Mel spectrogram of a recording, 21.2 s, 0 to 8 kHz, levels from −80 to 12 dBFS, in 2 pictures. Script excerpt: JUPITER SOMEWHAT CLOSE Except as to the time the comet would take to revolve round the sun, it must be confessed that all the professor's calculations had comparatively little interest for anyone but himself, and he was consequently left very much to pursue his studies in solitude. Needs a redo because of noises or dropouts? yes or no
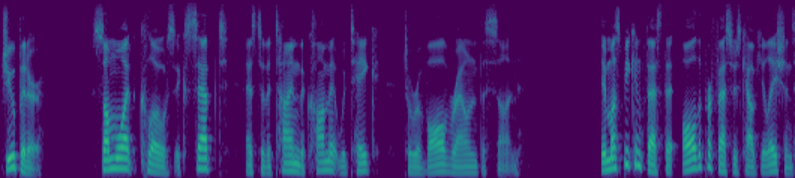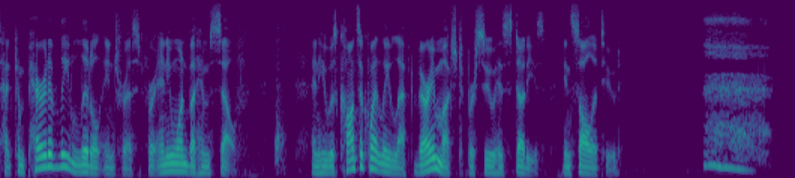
yes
